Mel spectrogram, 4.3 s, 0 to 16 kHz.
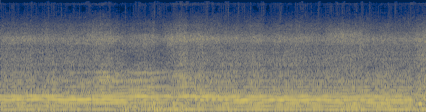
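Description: Yamaha XJ6's inline-four engine running at a steady, low cruising rpm under light throttle, its note holding an even pitch and breaking off right at the end as the throttle changes. The exhaust is de-baffled, giving a loud, open note.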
